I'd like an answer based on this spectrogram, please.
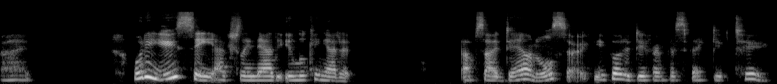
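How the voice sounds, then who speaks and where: Gentle woman art therapist. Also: medium pitch, moderate pace, vocal fry, pauses often, husky, poor audio. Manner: gentle, questioning, explains meanings. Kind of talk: therapy session conversation.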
